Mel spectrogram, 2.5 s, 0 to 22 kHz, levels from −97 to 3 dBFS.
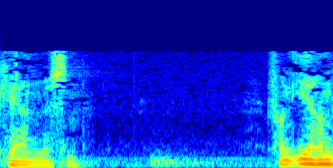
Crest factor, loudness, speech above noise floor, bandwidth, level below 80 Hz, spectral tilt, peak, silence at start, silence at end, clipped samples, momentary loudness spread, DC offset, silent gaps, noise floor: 18 dB; -29 LUFS; 34 dB; 6.6 kHz; -44 dBFS; -7 dB/octave; -10 dBFS; 0 s; 0 s; under 0.1%; 24 LU; under 0.1%; none; -59 dBFS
